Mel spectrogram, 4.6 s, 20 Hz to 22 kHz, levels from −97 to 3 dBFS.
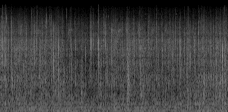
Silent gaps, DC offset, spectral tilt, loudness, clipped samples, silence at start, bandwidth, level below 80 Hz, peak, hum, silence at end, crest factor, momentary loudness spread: none; under 0.1%; -1 dB/octave; -44 LUFS; under 0.1%; 0 s; 18 kHz; -62 dBFS; -14 dBFS; none; 0 s; 32 dB; 6 LU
